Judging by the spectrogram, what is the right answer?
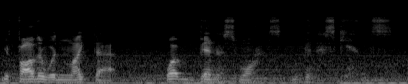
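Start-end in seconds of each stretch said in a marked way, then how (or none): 1.7-3.9 menacing, ominous, quiet sinister voice. Answering someone who says they are leaving, in a sinister voice. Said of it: "I said that so sinisterly".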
